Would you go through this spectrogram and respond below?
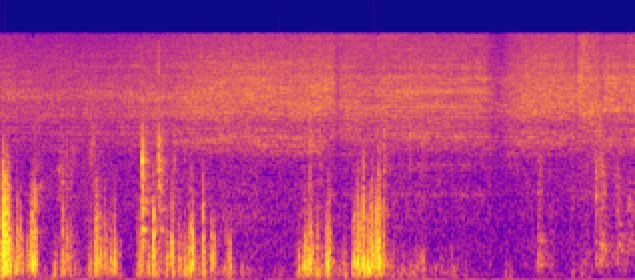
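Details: Northern Pacific rattlesnake, Crotalus oreganus, giving a steady high, breathy hiss that runs unbroken through the whole recording, with scattered low thumps and clicks of handling or movement noise beneath it.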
